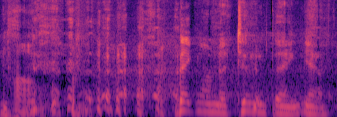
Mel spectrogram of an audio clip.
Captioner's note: everyone laughing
